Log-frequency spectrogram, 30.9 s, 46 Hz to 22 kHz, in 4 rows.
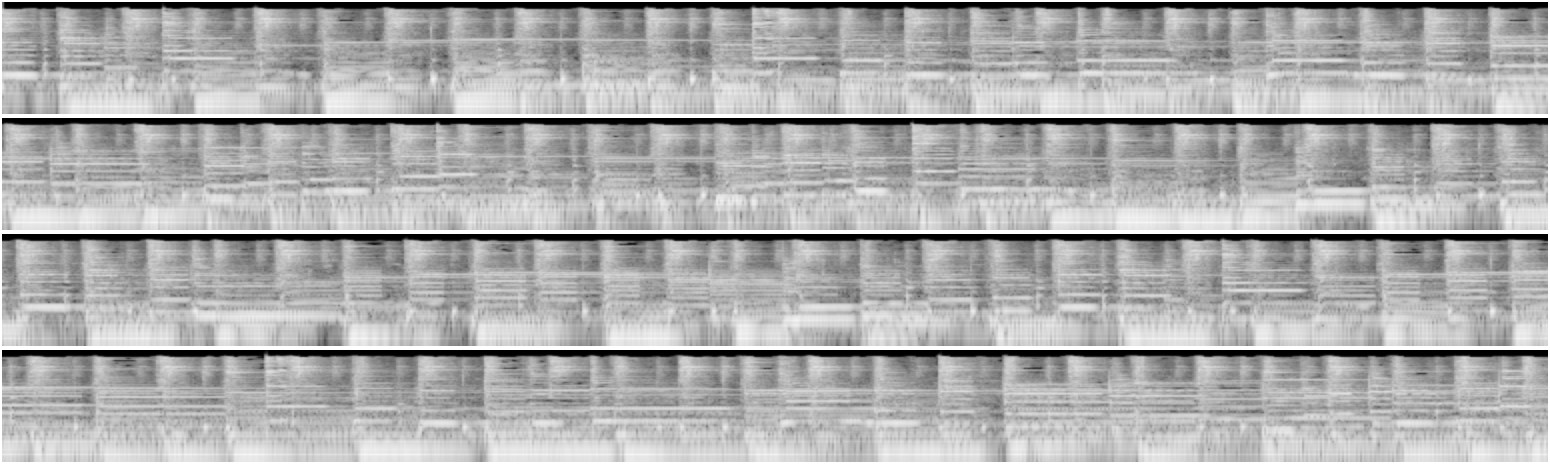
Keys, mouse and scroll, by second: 9.1 click, 24.5 alt+Num_Lock, 24.7 alt+click, 26.0 click, 27.7-30.9 typing.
